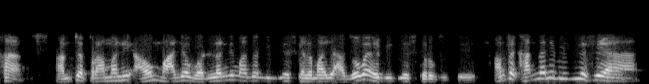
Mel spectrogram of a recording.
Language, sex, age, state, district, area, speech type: Marathi, male, 60+, Maharashtra, Ahmednagar, urban, conversation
